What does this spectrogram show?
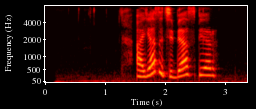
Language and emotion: Russian, positive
